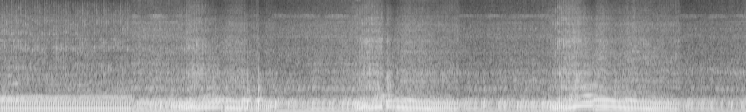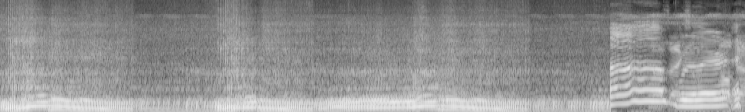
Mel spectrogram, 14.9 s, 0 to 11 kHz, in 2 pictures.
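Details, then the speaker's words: Toyota MR2 Spyder on first start after installing a turbo kit: repeated throttle blips rise and fall smoothly with a deep, raspy exhaust roar; it runs cleanly but is much louder than expected and needs quieting. "good stuff that sounded like a lot throdier than I thought it would yeah that's not what I expected yeah that's it's too loud"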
